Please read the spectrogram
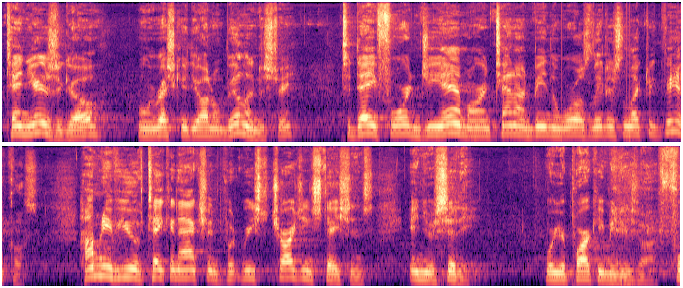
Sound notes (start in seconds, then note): none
